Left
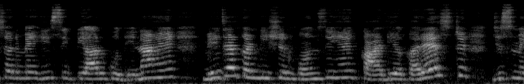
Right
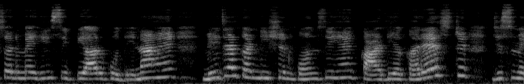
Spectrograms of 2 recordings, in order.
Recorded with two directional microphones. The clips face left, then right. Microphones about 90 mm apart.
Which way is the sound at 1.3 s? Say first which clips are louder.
Right 2 dB; 30° right (ahead or behind).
